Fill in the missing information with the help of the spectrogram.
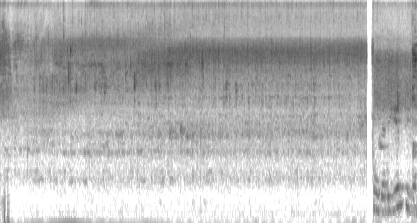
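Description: Green masala paste sizzling as it fries in oil in a steel kadhai, a steady hiss with fine crackles. The oil separating from the paste is the sign that the masala is cooked through. The hiss cuts out briefly near the end.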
